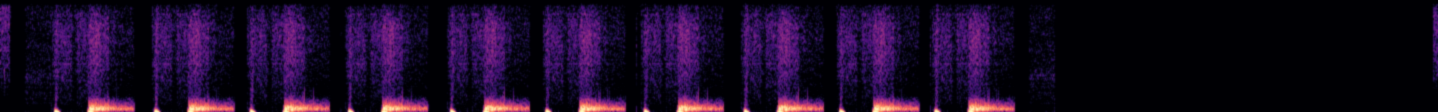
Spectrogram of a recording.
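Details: Aortic regurgitation murmur.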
